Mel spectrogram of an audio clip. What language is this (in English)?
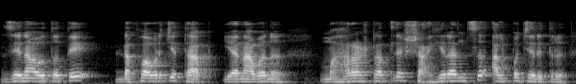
Marathi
